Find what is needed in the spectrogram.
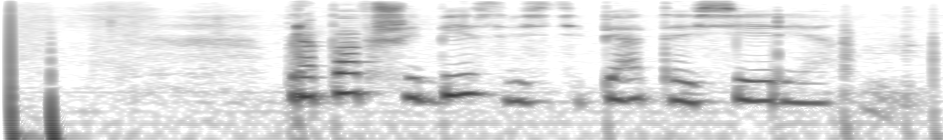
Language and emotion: Russian, neutral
